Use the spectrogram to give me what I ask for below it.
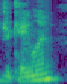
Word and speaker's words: Jekalyn: this but Jekalyn Carr I kept saying Jacqueline I think her name is actually pronounced jacalyn Jekalyn Carr and Corrine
